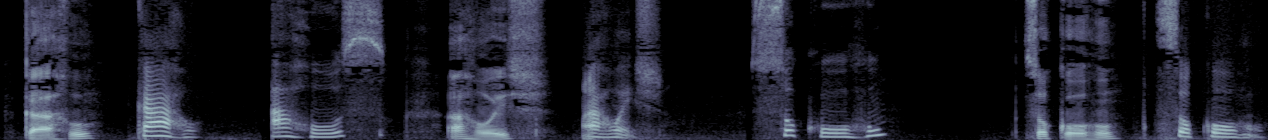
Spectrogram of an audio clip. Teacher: pretty much at the beginning of the word and with the double R, we're going to have that huh sound.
